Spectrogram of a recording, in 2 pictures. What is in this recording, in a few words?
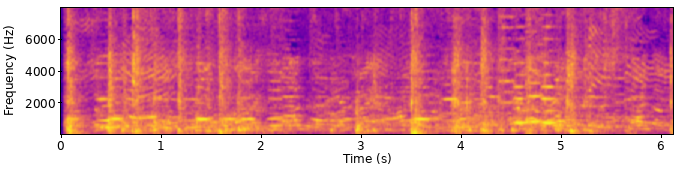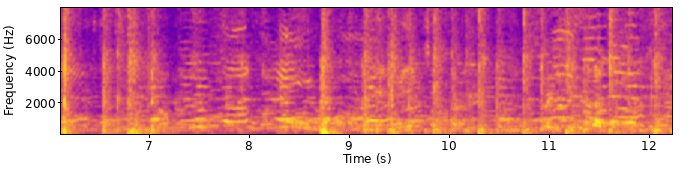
child complaining about a traditional sword dance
